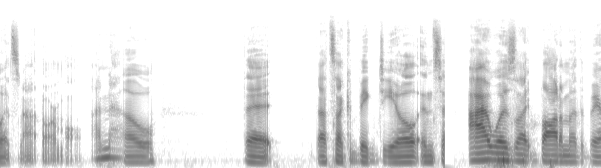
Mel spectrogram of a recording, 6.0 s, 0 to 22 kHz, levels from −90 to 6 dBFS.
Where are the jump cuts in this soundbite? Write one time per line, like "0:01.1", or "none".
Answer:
0:04.4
